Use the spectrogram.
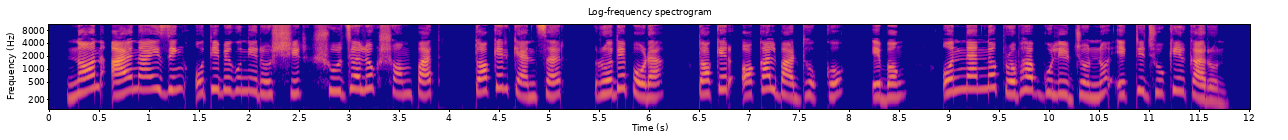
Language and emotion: Bengali, neutral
